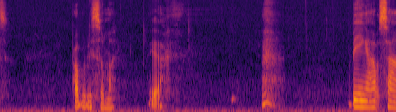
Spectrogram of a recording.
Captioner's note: chuckles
